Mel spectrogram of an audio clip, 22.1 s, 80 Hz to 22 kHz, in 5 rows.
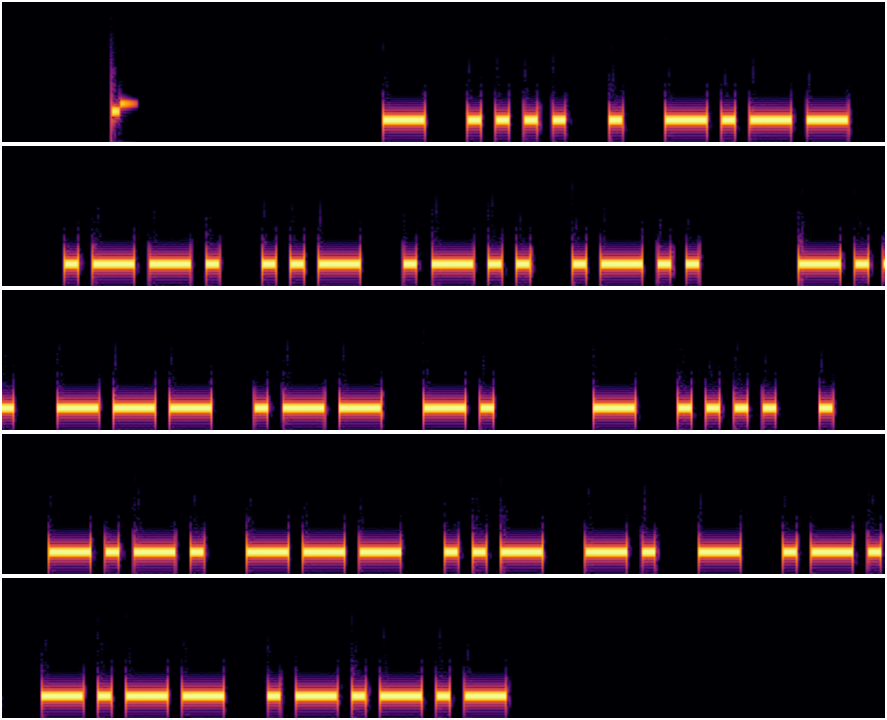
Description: Morse code, heard as a keyed tone, about 17 wpm, 700 Hz. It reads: THEY PULL DOWN THE COUNTRY.
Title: Sentences from Top 1000 Words - Review Part 2 - 17wpm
